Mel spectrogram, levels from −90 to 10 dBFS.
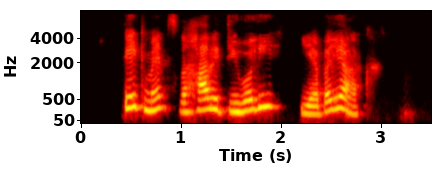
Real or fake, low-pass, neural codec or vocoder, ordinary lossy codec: fake; none; codec, 16 kHz, 1.1 kbps, Voila-Tokenizer; none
